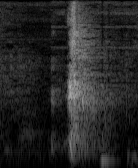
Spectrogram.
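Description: A single sharp sneeze bursts out in a quiet courtroom during a murder trial, preceded by a short intake of breath and followed by a faint murmur.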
